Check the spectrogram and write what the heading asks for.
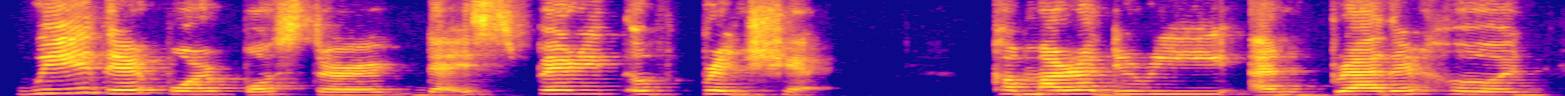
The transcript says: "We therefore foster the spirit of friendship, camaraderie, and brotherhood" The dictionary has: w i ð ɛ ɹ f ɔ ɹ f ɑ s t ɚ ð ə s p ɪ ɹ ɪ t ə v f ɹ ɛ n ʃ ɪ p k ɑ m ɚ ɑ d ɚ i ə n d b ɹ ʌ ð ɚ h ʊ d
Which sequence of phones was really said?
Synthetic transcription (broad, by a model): w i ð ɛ ɹ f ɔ ɹ p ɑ s t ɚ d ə s p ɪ ɹ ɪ t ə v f ɹ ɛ n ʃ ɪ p k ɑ m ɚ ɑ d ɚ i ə n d b ɹ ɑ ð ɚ h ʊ d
